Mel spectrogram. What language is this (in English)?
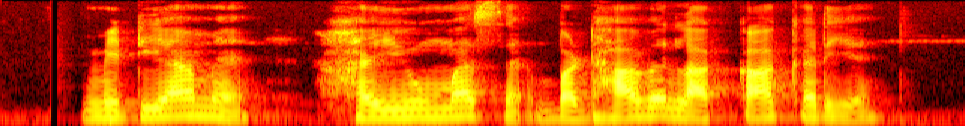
Magahi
